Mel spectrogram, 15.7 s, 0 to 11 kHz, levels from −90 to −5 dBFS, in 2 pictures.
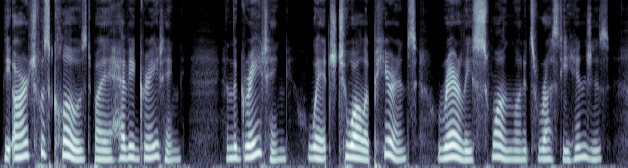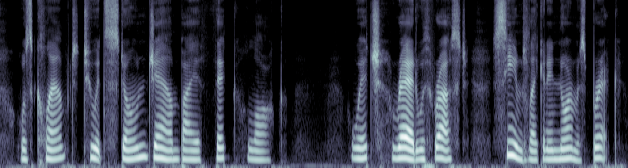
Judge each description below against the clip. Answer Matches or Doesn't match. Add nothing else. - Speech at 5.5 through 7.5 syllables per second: Doesn't match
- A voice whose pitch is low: Doesn't match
